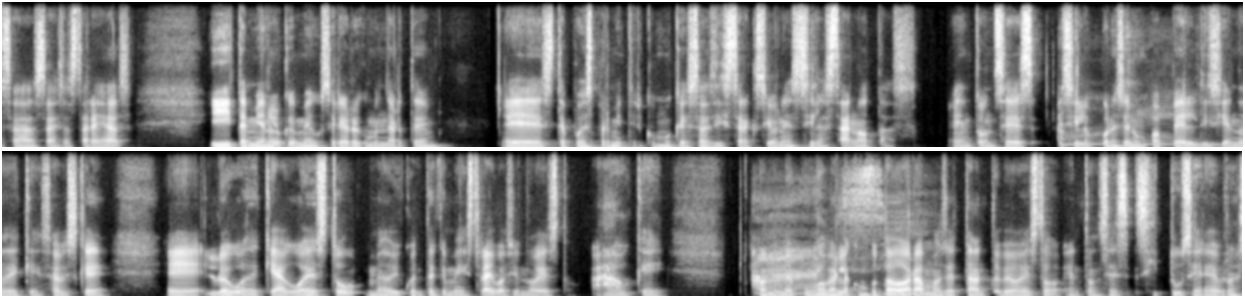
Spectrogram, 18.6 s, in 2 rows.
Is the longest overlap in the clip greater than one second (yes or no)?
yes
